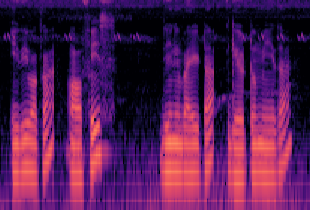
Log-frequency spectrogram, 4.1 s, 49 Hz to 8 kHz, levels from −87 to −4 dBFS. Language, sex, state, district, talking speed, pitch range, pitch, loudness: Telugu, male, Andhra Pradesh, Srikakulam, 130 wpm, 115-140 Hz, 125 Hz, -36 LUFS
